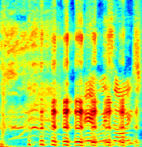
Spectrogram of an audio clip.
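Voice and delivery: slow words pushed out through laughter; laughing. Real, not acted. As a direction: laugh as you remember it. Laughing at the memory.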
